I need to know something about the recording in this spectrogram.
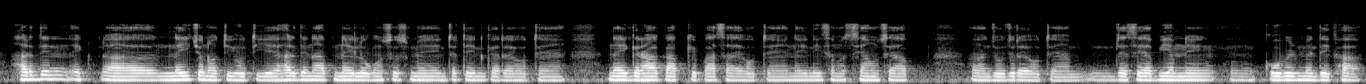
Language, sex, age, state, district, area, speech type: Hindi, male, 30-45, Delhi, New Delhi, urban, spontaneous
